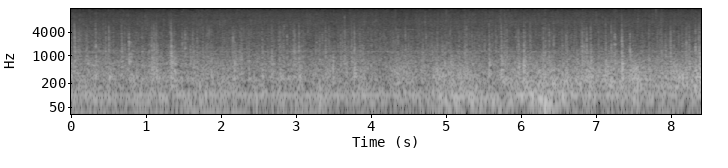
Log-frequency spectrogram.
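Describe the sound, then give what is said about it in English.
Steady rain falls without pause, with scattered raindrops tapping on a surface and a low rumble of thunder underneath; no voices. “Gentle tap of each raindrop now translates into stronger sensations of comfort, sending your body deeper into a state of bliss.”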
